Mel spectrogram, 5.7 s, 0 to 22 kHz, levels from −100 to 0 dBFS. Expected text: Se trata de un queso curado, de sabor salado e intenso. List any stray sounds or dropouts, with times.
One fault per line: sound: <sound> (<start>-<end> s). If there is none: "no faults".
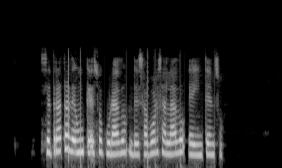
no faults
